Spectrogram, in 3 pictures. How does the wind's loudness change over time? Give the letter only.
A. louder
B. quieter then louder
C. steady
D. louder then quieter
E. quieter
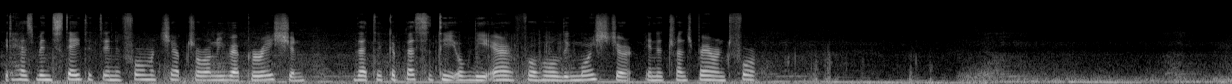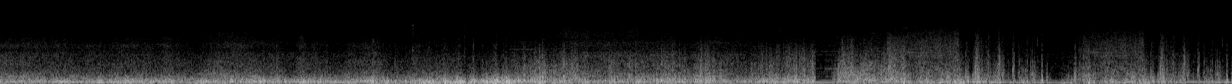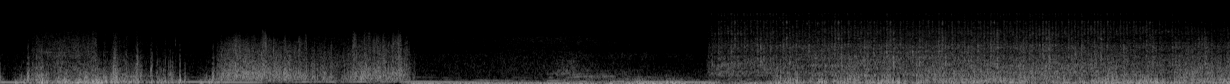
D.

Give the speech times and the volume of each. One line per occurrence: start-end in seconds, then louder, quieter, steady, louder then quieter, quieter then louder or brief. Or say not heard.
0.1-7.5 steady.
